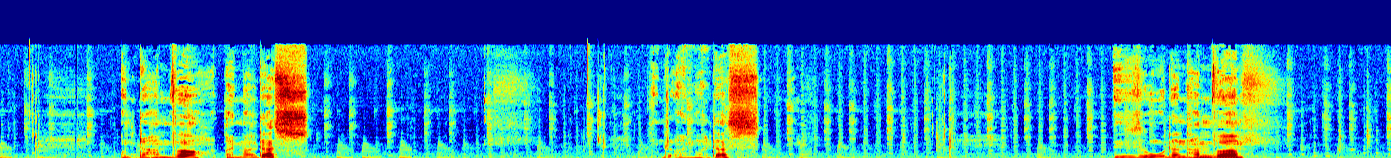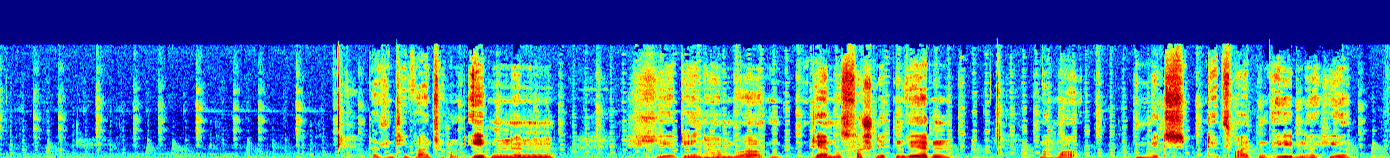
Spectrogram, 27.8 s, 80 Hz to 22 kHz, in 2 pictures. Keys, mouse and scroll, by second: 4.4 click, 5.7 click, 7.4 click, 8.6-8.9 scroll down 2, 10.4-11.0 scroll up 2, 11.7-12.0 scroll up 2, 12.8 scroll down 2, 15.2 scroll up 2, 16.1-16.5 scroll down 2, 16.7-17.1 scroll down 2, 17.9 scroll up 2, 19.2 click, 20.9 click, 23.9-24.2 scroll up 1, 25.0-25.4 scroll down 1, 27.4 ctrl+click.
